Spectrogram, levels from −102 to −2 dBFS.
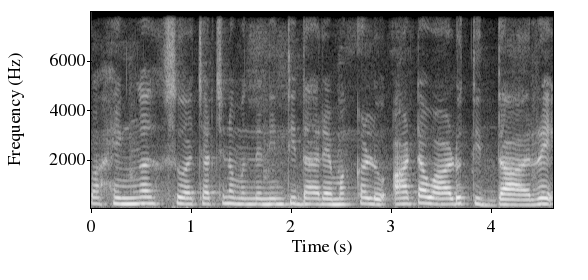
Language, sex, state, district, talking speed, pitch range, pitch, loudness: Kannada, female, Karnataka, Dakshina Kannada, 105 wpm, 225-245 Hz, 235 Hz, -17 LUFS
